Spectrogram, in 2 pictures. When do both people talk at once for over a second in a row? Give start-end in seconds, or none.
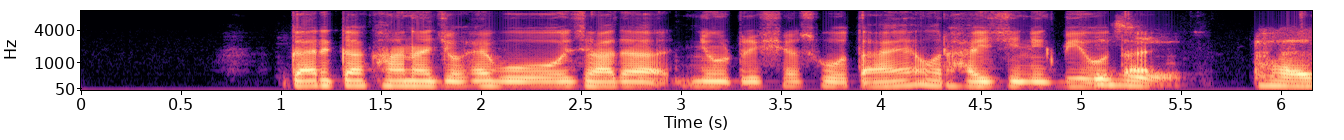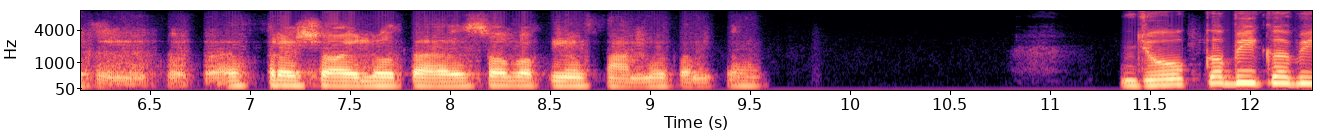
none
